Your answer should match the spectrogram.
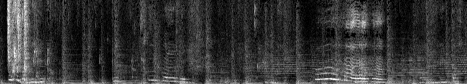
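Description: A young child babbles and squeals in a bathtub, with water sloshing and splashing in irregular bursts under the high, sing-song voice, steady and fairly loud throughout.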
